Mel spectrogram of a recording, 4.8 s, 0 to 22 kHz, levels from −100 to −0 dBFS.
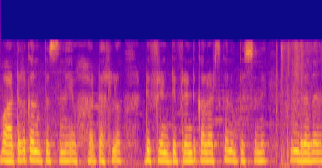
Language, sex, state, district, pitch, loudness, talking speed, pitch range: Telugu, female, Andhra Pradesh, Visakhapatnam, 200 Hz, -16 LUFS, 110 wpm, 195-205 Hz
